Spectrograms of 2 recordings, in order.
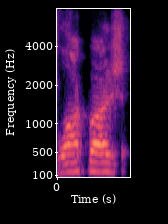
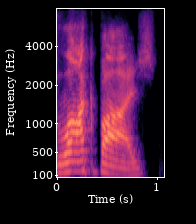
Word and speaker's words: Lokboj: last name for everyone no worries it's lockbox and uh you know in english pronunciation is lock budge i'm from the republic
